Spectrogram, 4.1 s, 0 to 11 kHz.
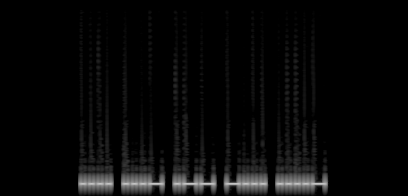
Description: Morse code, heard as a keyed tone, about 27 wpm, 700 Hz. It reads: HVWB4
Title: Five Challenging Letter-Number Combinations 28wpm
